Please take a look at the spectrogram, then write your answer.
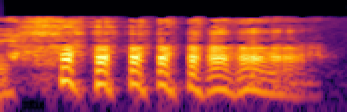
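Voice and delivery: staccato ha-ha laugh falling in pitch; descending run of mock laughter. A narrator's reading. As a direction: laugh at a bad pun, step by step downward. Laughing at his own bad pun.

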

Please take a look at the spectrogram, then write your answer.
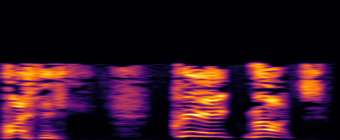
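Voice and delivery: mock sergeant ordering quick march; laughing drill command. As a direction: call the march through a laugh.

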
